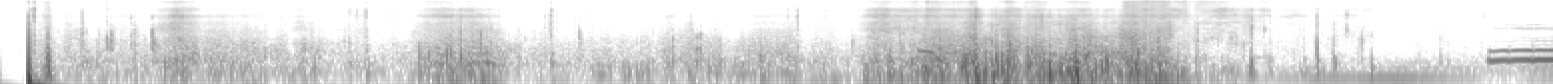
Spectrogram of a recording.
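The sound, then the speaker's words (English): A car engine idles with a low rumble, then revs up louder for a couple of seconds before settling, with gusty wind buffeting the microphone throughout. “That's the engine revved.”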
